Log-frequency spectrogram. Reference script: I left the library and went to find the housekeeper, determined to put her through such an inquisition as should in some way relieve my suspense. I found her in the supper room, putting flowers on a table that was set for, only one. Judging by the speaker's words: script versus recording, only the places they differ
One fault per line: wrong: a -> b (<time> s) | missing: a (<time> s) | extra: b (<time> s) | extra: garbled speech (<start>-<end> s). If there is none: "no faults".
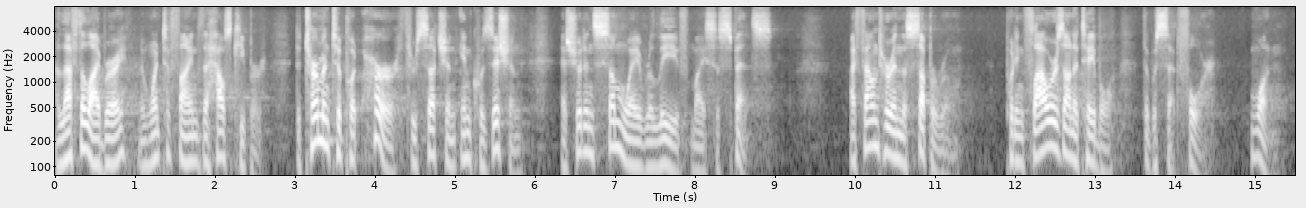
missing: only (14.5 s)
